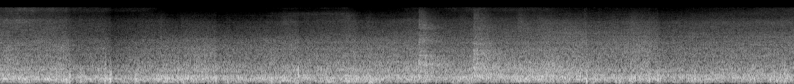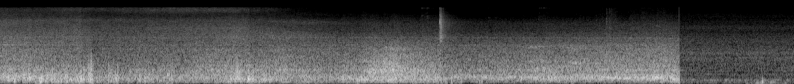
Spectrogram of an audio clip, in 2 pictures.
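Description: Keihan electric train running past an underground station platform, a steady rumble with the wheels clacking over rail joints and a short high squeak near the end. The sound cuts off abruptly about fifteen seconds in, just after the last car clears.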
